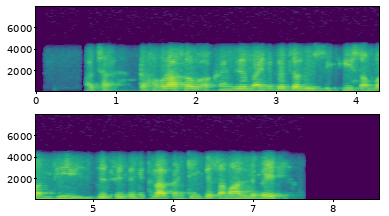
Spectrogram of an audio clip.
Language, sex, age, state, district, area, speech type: Maithili, male, 45-60, Bihar, Madhubani, rural, conversation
